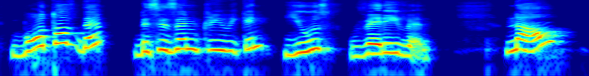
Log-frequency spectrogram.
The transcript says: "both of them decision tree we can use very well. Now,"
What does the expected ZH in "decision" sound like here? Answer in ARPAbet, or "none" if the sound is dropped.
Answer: Z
